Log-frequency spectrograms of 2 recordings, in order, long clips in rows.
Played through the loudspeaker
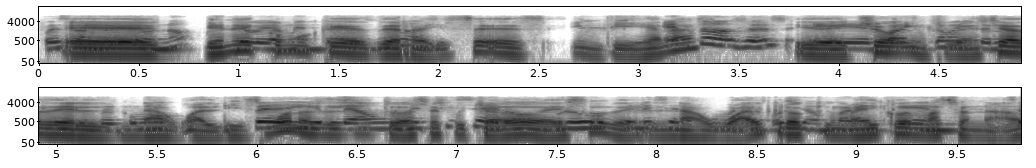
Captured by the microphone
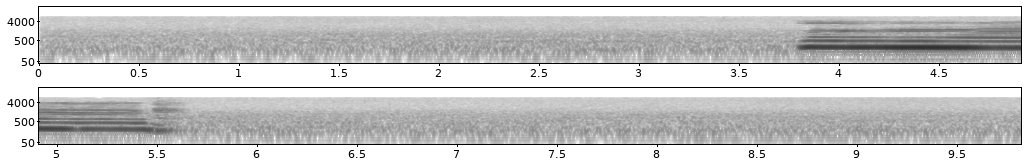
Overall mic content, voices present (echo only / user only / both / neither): user only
